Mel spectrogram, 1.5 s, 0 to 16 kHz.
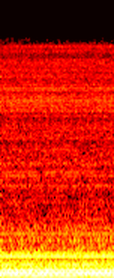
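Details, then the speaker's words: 2015 Kia Forte 1.6 GDI, previously misfiring with multiple misfire codes, after fix and codes erased: steady, even low idle hum with no stumbles or jerking, idling smoothly on all cylinders. "Seems to be running perfectly. Idling smooth. No more jerking"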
